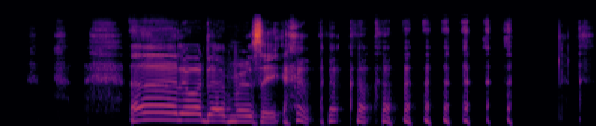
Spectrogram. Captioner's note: laughter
